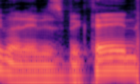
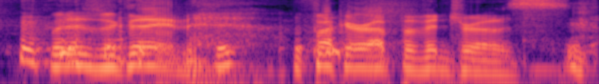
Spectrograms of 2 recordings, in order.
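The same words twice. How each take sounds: First: Said in the usual way. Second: Booming mock-heroic self-introduction, higher and louder; mock grand. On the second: Host re-announcing himself after botching the intro, mock grand. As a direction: proclaim it like a fallen champion.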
